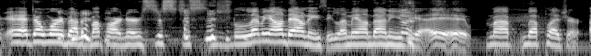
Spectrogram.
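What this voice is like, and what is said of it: Put-on Southern accent. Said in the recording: “he does a southern accent when he's speaking in bullywug”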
